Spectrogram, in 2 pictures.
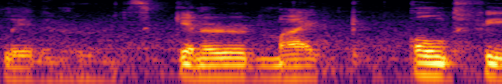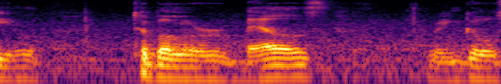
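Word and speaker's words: Lynyrd Skynyrd: Cooper, Billion Dollar Babies, Leonard Skinner, pronounced Leonard Skinner, Mike Oldfield, Tubular Bells, Ringo Starr, Ringo, just to name a few.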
